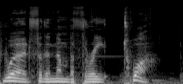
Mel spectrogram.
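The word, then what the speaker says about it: trois: Tua. T R O I S. Apologies to French listeners. I'm probably pronouncing that horrendously wrong, but it's it's unto, isn't it?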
